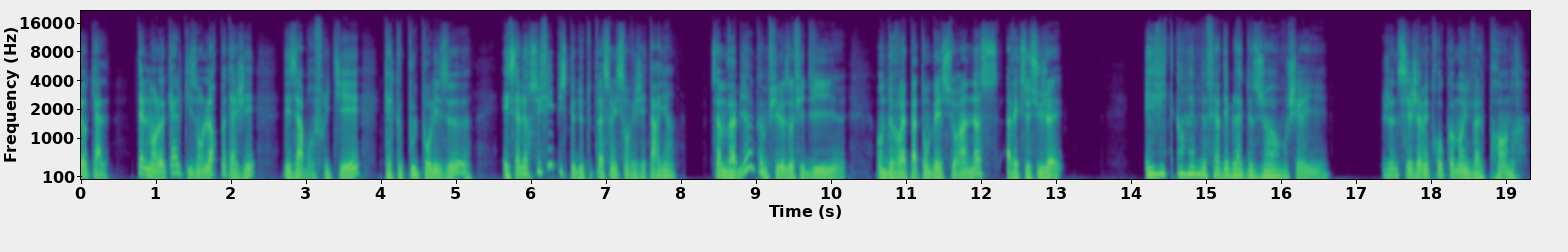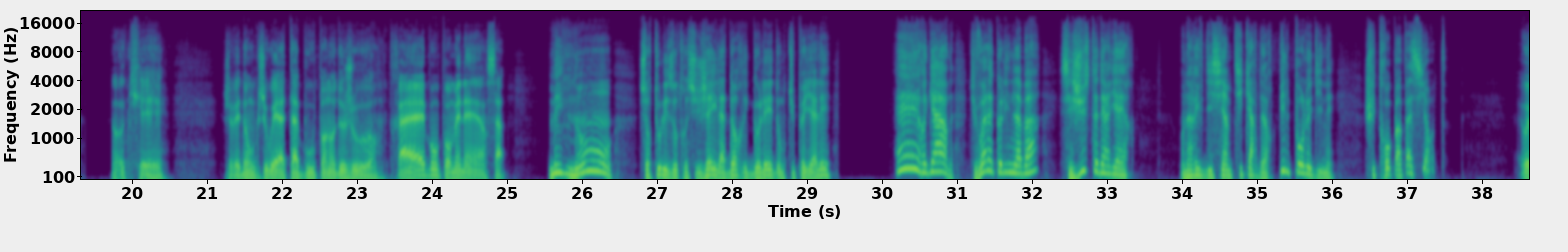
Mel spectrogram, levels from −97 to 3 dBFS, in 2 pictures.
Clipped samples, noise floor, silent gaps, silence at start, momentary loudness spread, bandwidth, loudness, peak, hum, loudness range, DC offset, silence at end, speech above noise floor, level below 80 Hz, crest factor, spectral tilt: under 0.1%; -74 dBFS; none; 0 s; 9 LU; 17.5 kHz; -23 LUFS; -4 dBFS; none; 4 LU; under 0.1%; 0 s; 52 dB; -44 dBFS; 20 dB; -5 dB/octave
